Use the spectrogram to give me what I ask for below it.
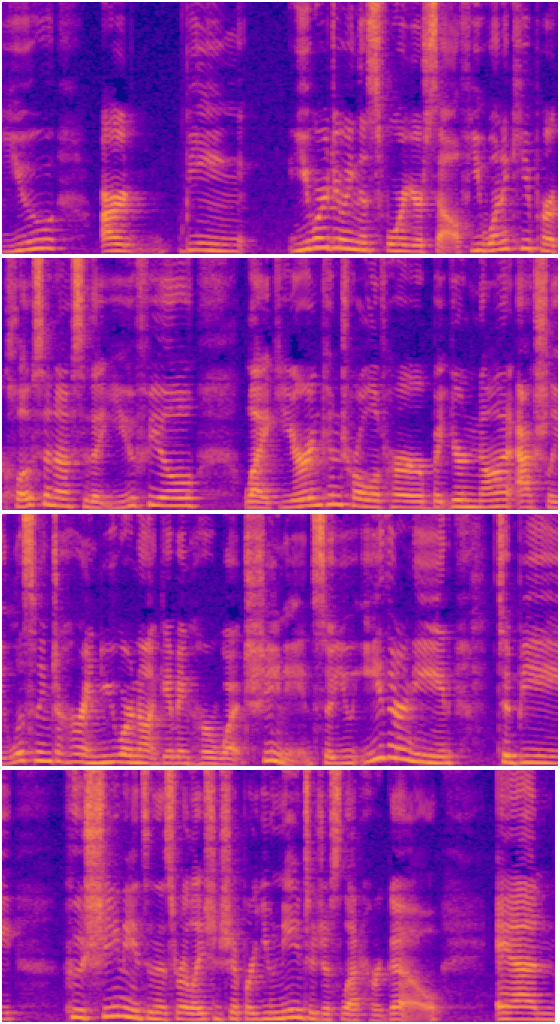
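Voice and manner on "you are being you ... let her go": ordinary talk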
